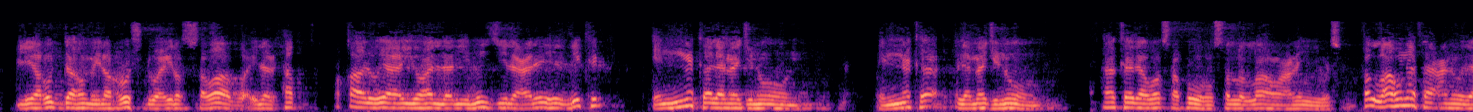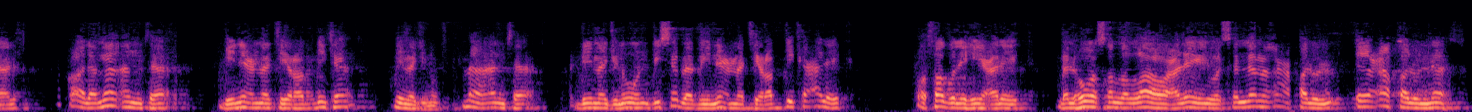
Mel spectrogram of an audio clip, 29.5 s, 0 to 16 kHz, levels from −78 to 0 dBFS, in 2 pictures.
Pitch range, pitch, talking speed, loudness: 135-165 Hz, 145 Hz, 105 wpm, -19 LUFS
